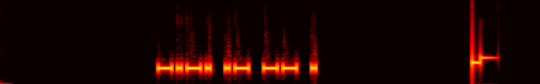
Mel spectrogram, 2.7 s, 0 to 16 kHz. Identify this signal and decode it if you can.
Morse code, heard as a keyed tone, about 47 wpm, 700 Hz. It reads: CAME
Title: Sentences from Top 200 Words - New Word Drill - 50wpm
